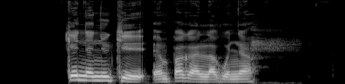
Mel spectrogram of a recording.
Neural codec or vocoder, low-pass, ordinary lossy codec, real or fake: none; none; none; real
